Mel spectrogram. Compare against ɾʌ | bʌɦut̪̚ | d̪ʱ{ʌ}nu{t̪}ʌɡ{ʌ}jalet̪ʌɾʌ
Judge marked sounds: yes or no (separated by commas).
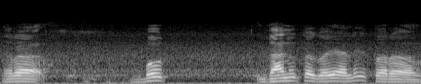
no, yes, yes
